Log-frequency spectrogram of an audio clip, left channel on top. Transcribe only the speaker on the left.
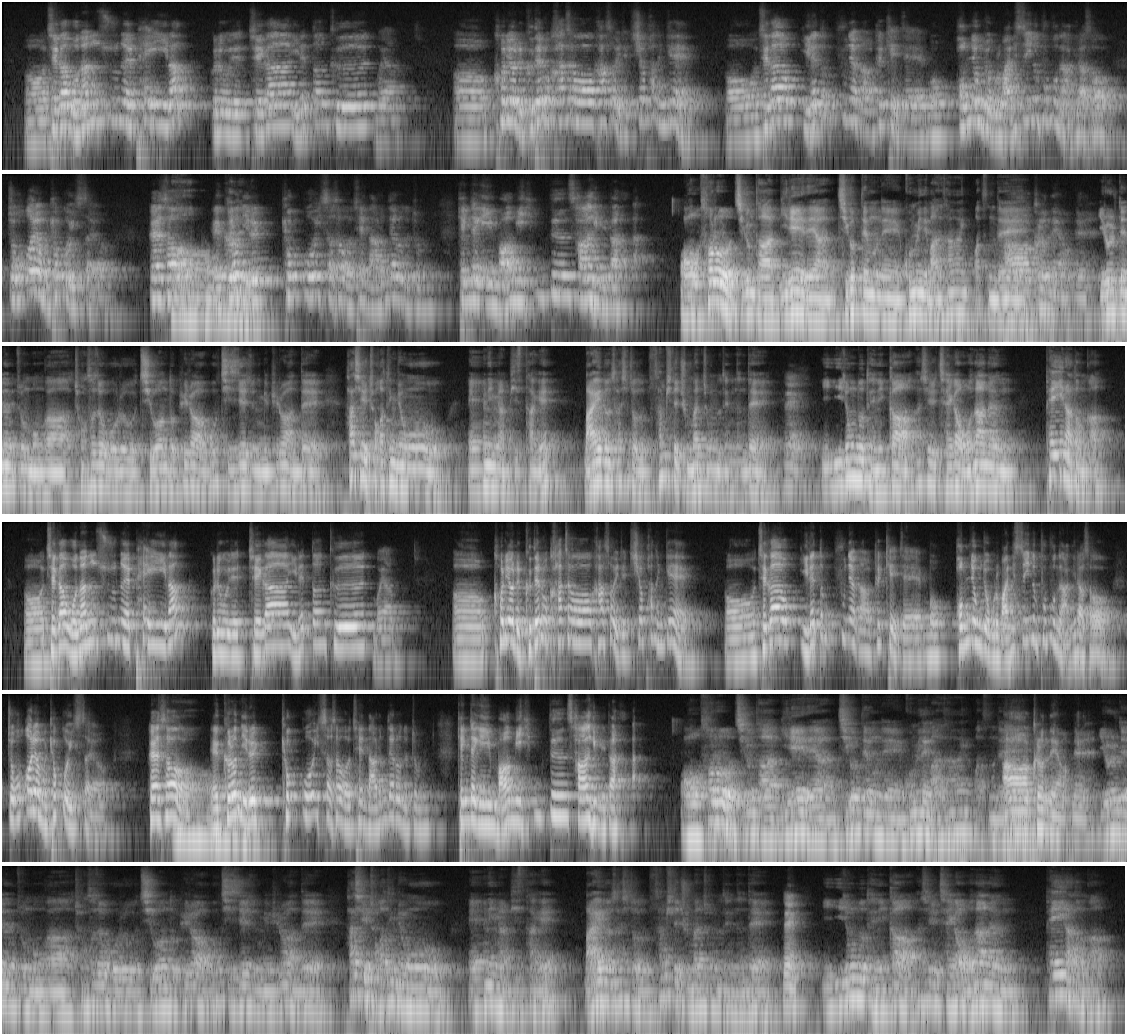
어,
네네네.
어, 서로 지금 다 미래에 대한 직업 때문에
고민이
많은 상황인 것 같은데,
이럴 때는 좀 뭔가 정서적으로 지원도 필요하고 지지해주는 게 필요한데, 사실 저 같은 경우 애님이랑 비슷하게, 나이도 사실 저도 30대 중반 정도 됐는데,
이, 이 정도 되니까 사실 제가 원하는 페이라던가,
